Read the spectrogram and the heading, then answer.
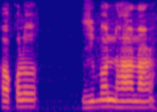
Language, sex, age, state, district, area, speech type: Assamese, male, 30-45, Assam, Majuli, urban, spontaneous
